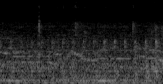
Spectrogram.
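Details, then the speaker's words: Airfinity electric fan running: a steady hum with quick, regular light rattling ticks as it shakes, vibrates and sometimes jumps. Adding a missing base screw didn't help; noise points to an out-of-balance blade. "Tapos ayan oh. Maingay siya. Ma-vibrate. Mapapansinin ninyo. Ma-vibrate siya."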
